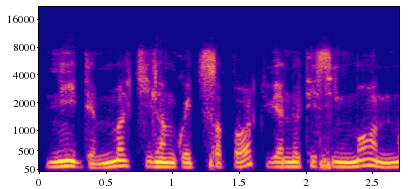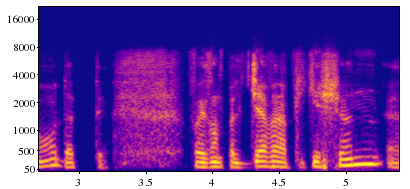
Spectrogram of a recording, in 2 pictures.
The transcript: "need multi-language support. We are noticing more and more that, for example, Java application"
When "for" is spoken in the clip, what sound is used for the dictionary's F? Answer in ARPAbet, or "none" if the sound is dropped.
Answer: P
